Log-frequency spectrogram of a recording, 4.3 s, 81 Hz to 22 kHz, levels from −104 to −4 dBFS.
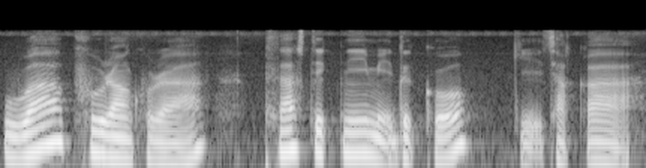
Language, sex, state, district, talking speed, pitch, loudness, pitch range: Garo, male, Meghalaya, South Garo Hills, 85 wpm, 130 Hz, -19 LUFS, 105-145 Hz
